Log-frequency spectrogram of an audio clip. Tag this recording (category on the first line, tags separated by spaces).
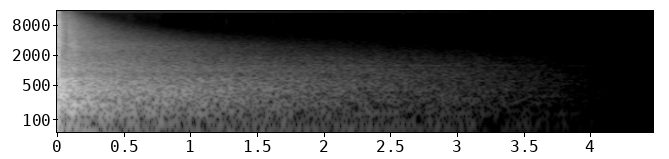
Soundscapes > Urban
Acoustics Balloon City Data Finland Hall IR Parking Pop Response Reverb Sample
